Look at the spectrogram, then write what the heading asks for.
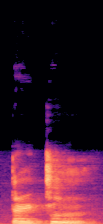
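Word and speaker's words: thirteen: Então, quando tem o teen, dá aquela esticada, e quando tem o TY, encerra antes.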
